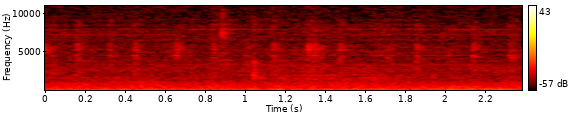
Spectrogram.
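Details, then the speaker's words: HP Pavilion Media Center M376 PC, about 2003, failing to boot to a black screen: faint, light clicks about four a second over a fan hum. WD hard drive click of death; tapping the drive failed. "I think it's trying to read right but it's not working"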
